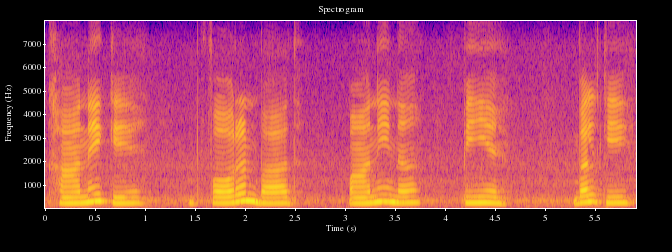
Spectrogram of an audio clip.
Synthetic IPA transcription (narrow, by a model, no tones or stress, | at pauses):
kʰaːneke | fʰɔːɾənbaːd̪ | paːninɐ | piẽ | bəlki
